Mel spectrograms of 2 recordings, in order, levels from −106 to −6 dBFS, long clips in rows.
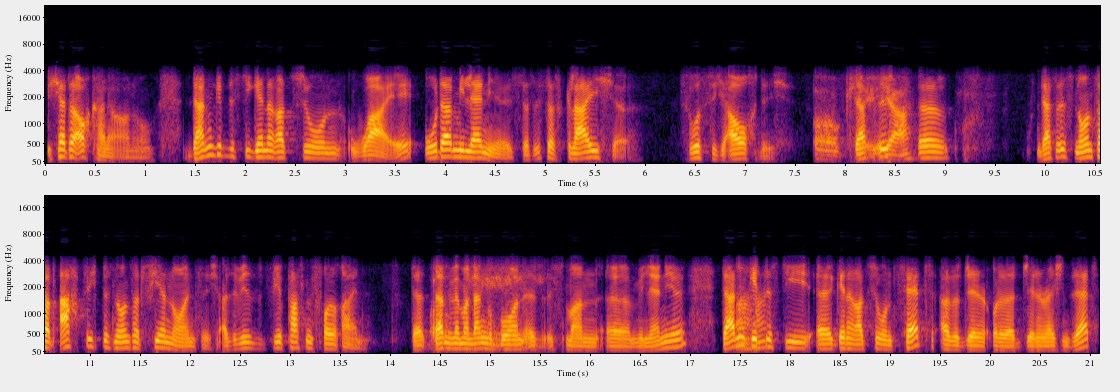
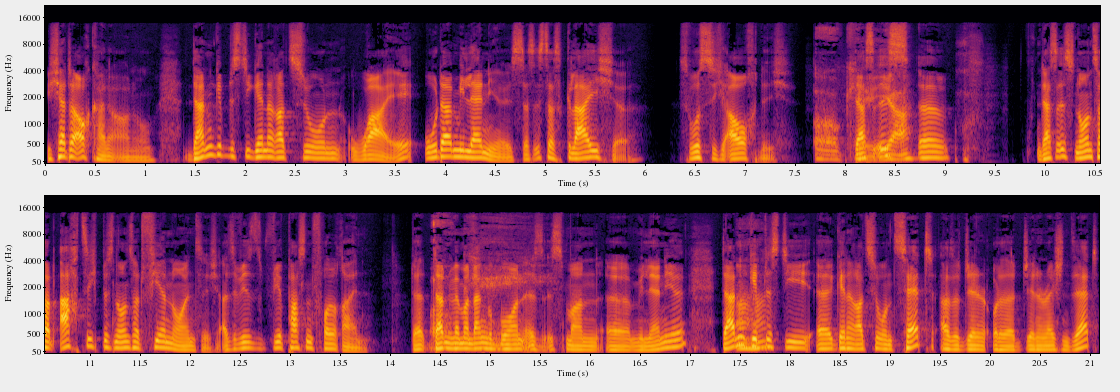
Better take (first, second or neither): second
